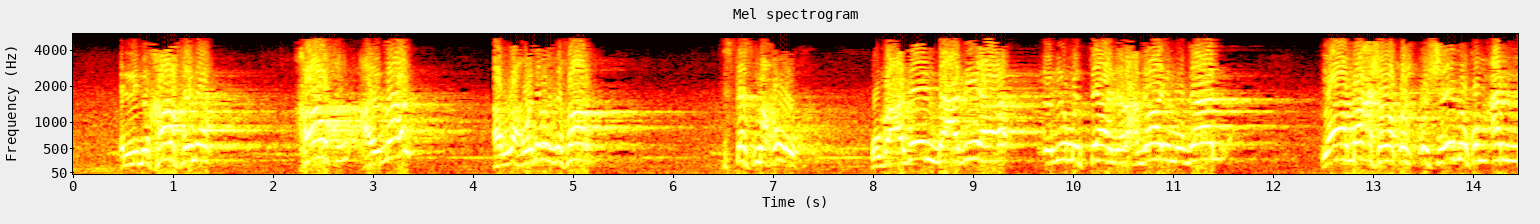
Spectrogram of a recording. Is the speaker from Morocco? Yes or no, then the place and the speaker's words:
no; Egypt; لكن احنا كشعب مصري جعلنا الصرمة أكرمكم الله بيسموها البرطوشة القديمة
